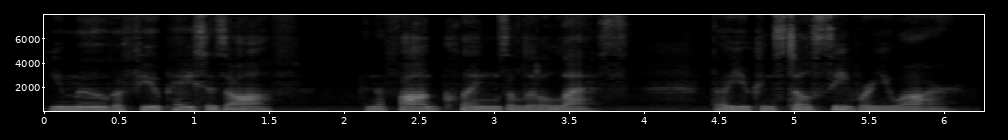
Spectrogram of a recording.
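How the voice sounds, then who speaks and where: A woman guides a scripted meditation in a measured, hushed way, letting the ends of her phrases trail off. Her voice sits low, with a steady tone and vocal fry.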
